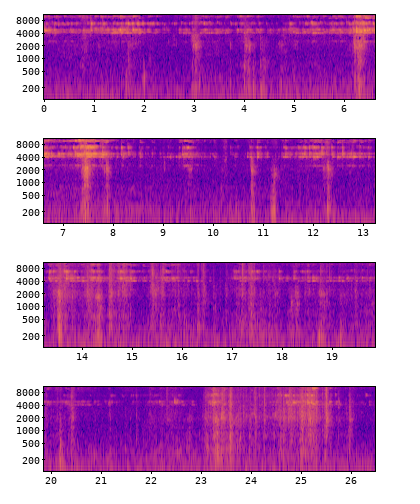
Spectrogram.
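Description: A poodle nosing and pushing a clam-shell treat toy across carpet, with the toys and treats inside it: faint, scattered light knocks and jingly rattles, in louder clusters about six seconds in, around thirteen seconds, and near the end.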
